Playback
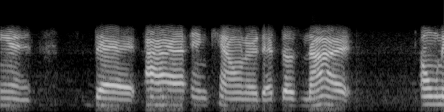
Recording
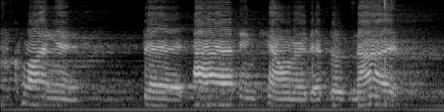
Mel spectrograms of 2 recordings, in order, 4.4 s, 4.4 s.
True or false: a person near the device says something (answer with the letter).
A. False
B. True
A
